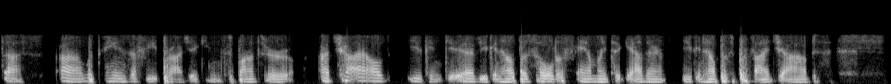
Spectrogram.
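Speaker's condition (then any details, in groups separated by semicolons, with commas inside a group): Voice disorder; progressive voice disorder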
